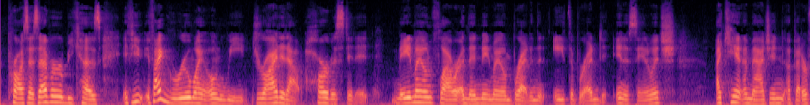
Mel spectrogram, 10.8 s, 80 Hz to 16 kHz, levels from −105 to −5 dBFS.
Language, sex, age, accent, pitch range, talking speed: English, female, 30-49, American, 150-180 Hz, 215 wpm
